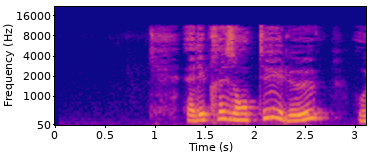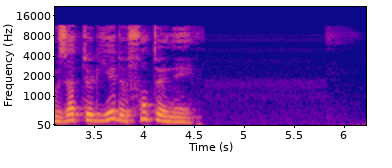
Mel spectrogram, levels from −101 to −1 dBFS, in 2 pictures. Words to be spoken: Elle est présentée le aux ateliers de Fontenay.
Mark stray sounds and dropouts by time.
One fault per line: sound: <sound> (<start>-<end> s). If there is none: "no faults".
no faults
